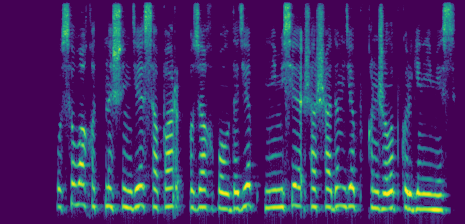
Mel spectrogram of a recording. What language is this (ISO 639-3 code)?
kaz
